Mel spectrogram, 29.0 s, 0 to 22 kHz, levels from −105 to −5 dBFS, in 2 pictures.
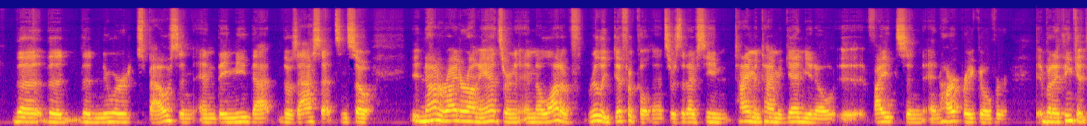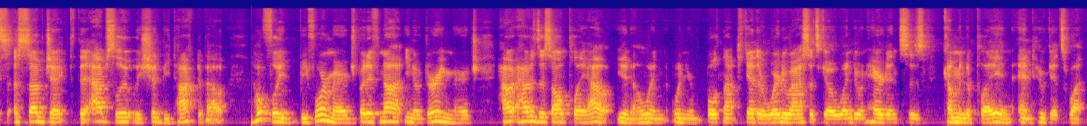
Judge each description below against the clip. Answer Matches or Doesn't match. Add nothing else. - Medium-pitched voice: Doesn't match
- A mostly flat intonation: Matches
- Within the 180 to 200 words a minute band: Matches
